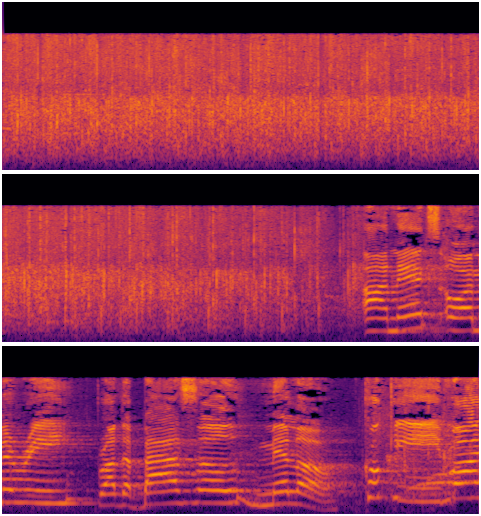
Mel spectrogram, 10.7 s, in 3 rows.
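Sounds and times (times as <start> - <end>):
church congregation clapping at an event honouring fathers: 0.0 - 6.4
speech: 6.4 - 10.7.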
